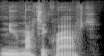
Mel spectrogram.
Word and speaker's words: Pneumaticraft: Anyway, today we're going to get into everything Pneumaticraft. So, and it's spelled with a P, by the way, at Pneumaticraft.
